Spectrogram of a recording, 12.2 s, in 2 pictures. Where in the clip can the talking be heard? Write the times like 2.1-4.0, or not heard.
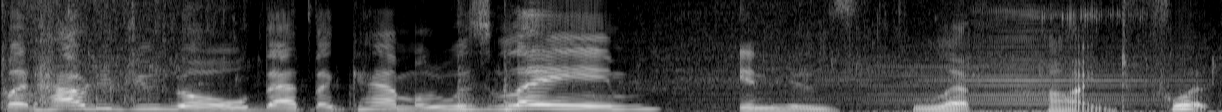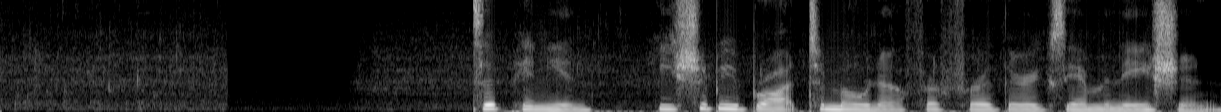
0.0-6.2, 8.4-12.1.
